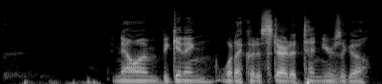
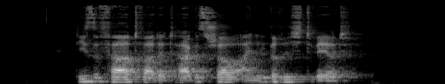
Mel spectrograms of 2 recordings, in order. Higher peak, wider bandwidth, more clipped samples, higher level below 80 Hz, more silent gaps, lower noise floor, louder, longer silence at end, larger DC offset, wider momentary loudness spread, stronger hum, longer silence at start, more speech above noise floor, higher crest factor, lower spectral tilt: first, -4 dBFS vs -8 dBFS; second, 14.5 kHz vs 17 kHz; neither; first, -44 dBFS vs -68 dBFS; neither; second, -49 dBFS vs -75 dBFS; about the same, -25 LUFS vs -26 LUFS; second, 0.15 s vs 0.85 s; neither; about the same, 11 LU vs 10 LU; neither; second, 0.25 s vs 0.75 s; second, 24 dB vs 48 dB; about the same, 22 dB vs 20 dB; about the same, -4 dB/octave vs -4.5 dB/octave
